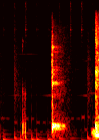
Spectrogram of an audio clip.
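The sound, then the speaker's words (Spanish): Several abrupt hiccups from a person who has had hiccups all day: a small one first, then two sharp, louder catches about a second apart. Each is a brief throaty jolt with no talking around them. “No, en este momento se escucha por mi hipo”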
